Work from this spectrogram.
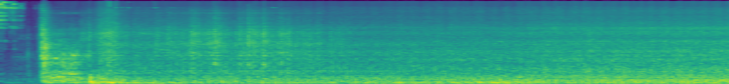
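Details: Dart on its first start after work, in neutral with the e-brake set: quick catch after a short crank, then a steady, even low rumble that settles without misses; healthy start and idle.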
